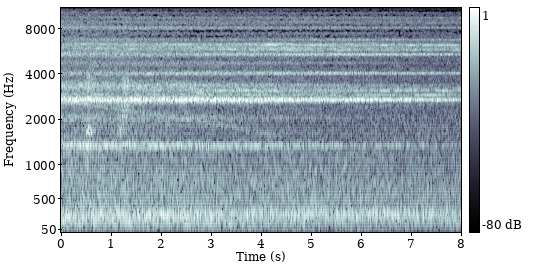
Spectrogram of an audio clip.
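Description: Great Northern electric multiple unit moving slowly along the platform, its running rumble carrying several steady high-pitched tones and easing slightly in loudness toward the end.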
